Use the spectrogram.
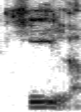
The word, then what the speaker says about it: Gila: those who don't know Gila is spelled with a G not an H so if you look at it you might say oh the the Giant Gila monster no it's a Giant Gila monster thank you for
